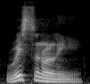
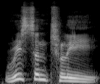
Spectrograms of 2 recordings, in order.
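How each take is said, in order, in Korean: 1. n 뒤의 t 소리는 탈락합니다. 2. n 뒤의 t 소리는 발음합니다. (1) "가운데 놈을 탈락시켜서" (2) "사전식 발음으로는 recently 이렇게 됩니다"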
